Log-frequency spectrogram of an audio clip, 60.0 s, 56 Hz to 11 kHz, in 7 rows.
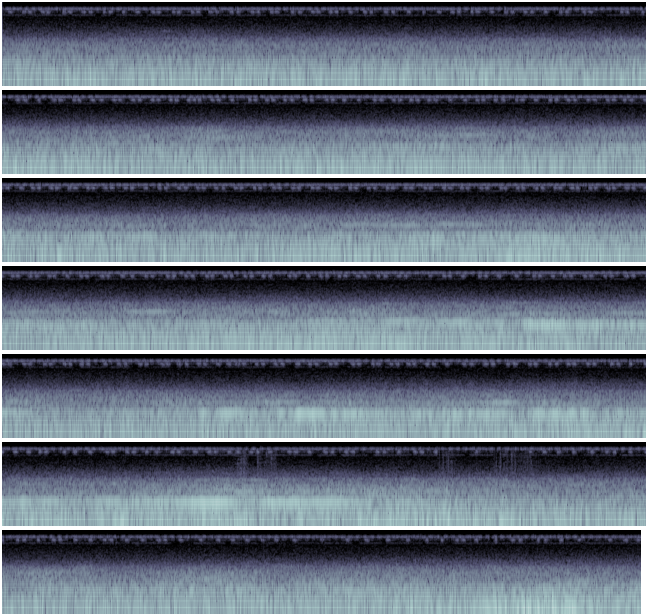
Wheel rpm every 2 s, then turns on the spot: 0, 0, 0, 0, 0, 0, 0, 0, 0, 0, 0, 0, 0, 0, 0, 0, 0, 0, 0, 0, 0, 0, 0, 0, 0, 0, 0, 0, 0, 0.
none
